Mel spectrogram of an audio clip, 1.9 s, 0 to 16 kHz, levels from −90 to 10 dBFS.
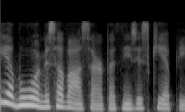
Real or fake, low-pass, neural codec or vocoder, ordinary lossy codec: fake; 7.2 kHz; codec, 16 kHz, 0.5 kbps, FunCodec, trained on LibriTTS, 25 frames a second; MP3, 64 kbps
